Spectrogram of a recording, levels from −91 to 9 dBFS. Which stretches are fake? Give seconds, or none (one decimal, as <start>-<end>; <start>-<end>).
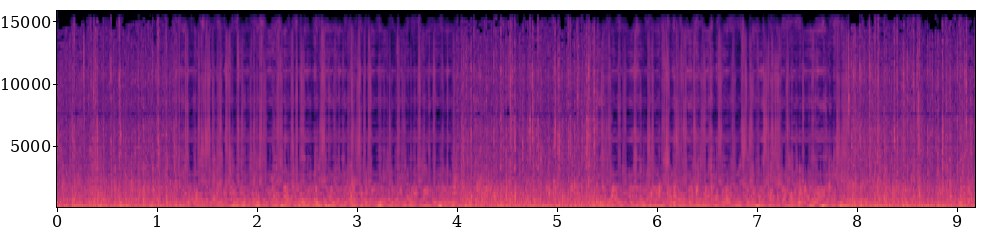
1.2-4.0; 5.4-7.9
